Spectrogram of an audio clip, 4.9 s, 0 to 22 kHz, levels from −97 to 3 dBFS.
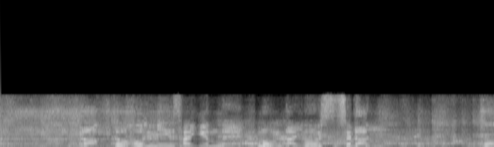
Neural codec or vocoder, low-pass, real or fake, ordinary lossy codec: codec, 16 kHz, 0.8 kbps, ZipCodec; none; fake; none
